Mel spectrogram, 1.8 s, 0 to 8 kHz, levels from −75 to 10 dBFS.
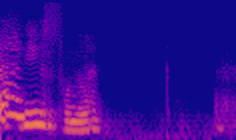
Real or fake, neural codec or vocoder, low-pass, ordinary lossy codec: fake; codec, 16 kHz, 0.5 kbps, FreqCodec, smaller model; none; none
